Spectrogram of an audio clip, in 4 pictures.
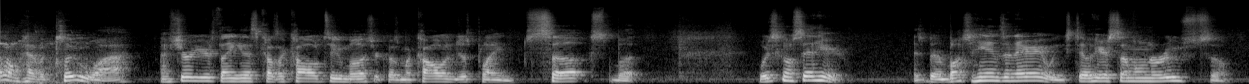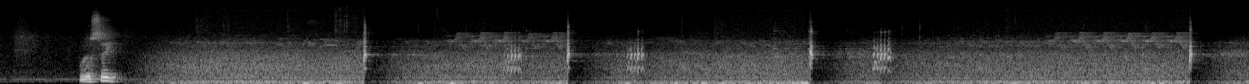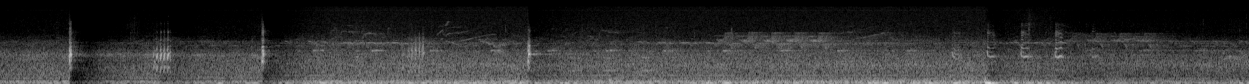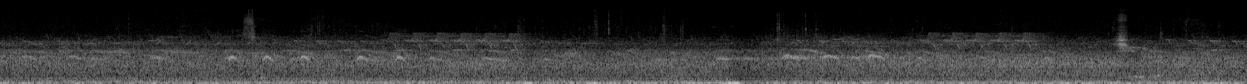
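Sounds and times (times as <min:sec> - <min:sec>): turkey gobbling: 0:15.9 - 0:19.2, 0:20.2 - 0:33.0, 0:34.4 - 0:36.2.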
